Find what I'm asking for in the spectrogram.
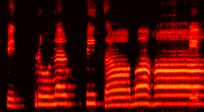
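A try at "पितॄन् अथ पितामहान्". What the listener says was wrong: Pitru. Ru is dirgha.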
